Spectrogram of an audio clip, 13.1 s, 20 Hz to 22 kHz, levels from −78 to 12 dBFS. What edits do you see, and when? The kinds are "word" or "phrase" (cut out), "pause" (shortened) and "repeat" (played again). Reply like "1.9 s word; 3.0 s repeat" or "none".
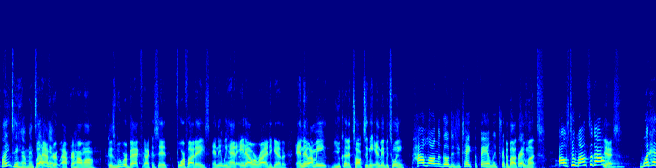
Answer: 2.9 s word; 3.4 s pause; 5.8 s pause; 7.6 s phrase; 11.4 s word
